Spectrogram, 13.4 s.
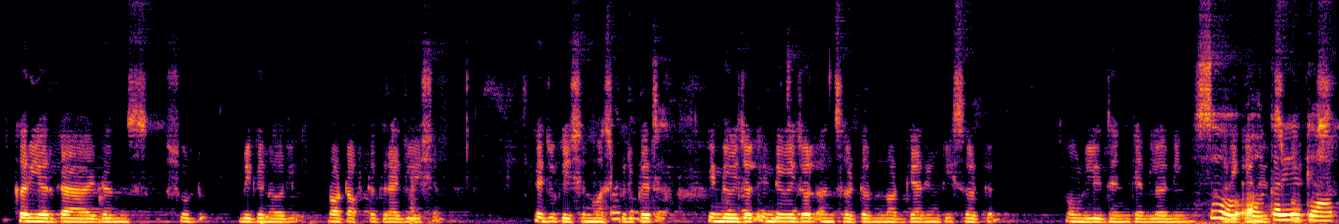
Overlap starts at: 12 s

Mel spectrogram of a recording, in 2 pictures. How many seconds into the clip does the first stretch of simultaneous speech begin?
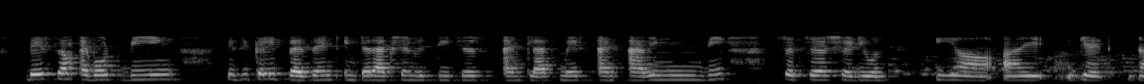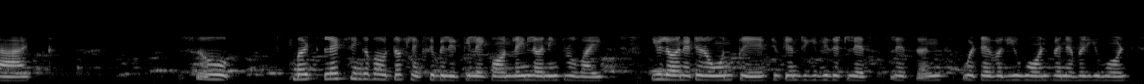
none

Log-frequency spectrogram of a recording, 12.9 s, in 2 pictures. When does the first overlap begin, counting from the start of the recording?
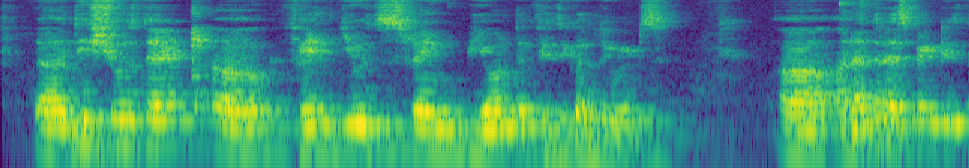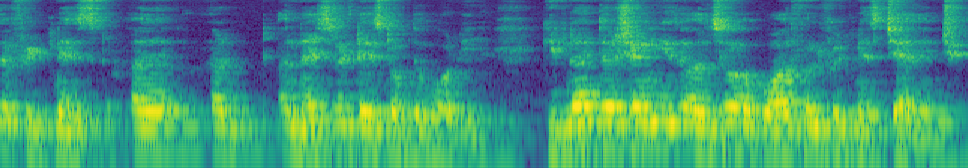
none

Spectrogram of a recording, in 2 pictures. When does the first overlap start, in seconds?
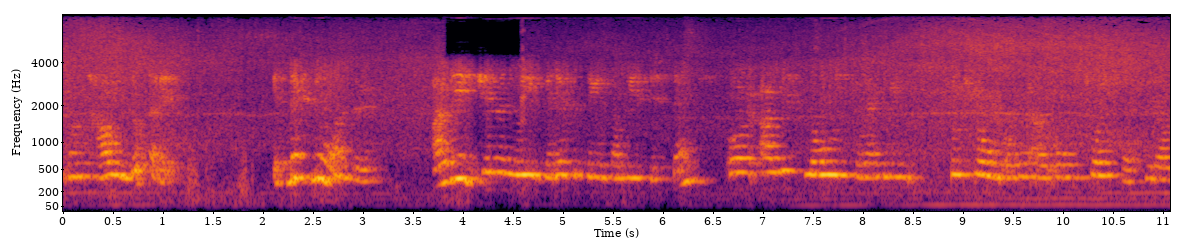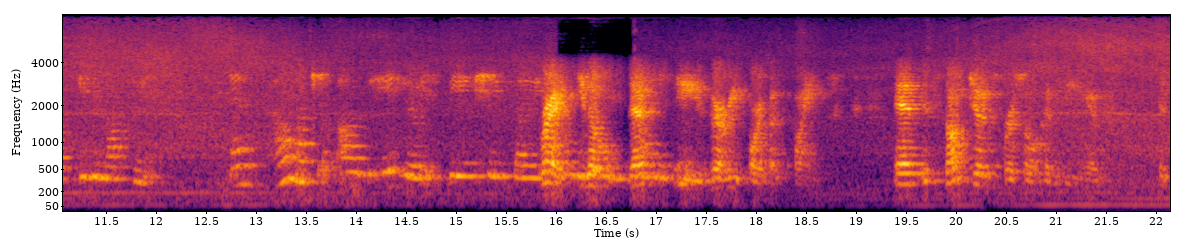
16 s

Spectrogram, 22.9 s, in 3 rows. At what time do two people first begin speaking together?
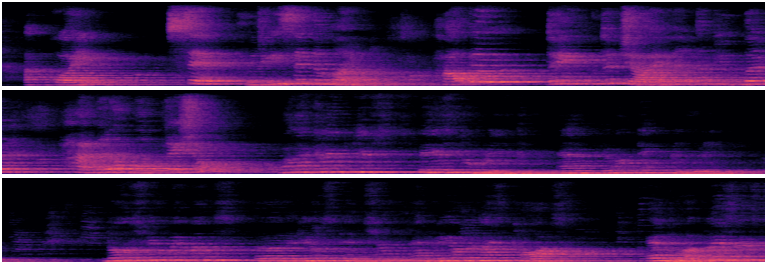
none

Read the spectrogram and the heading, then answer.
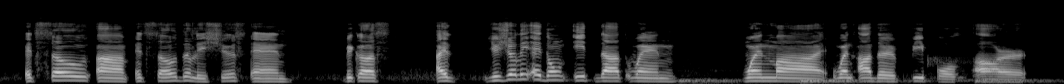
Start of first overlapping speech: none

